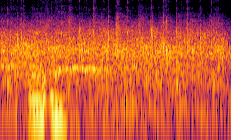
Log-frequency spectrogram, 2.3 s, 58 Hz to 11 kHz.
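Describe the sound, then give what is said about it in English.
Applause from an audience after a speech, a dense, steady wash of clapping that holds at an even level for about two seconds, with a brief voice near the start. “Obviously, it took me some work to arrange for the applause, but in my defense, that was applause I got for a speech I gave in 2014, 2015,”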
